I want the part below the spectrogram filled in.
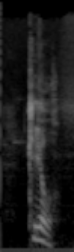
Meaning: bottom of a ship: the keel
- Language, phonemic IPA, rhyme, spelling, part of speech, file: Dutch, /kil/, -il, kiel, noun, Nl-kiel.ogg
